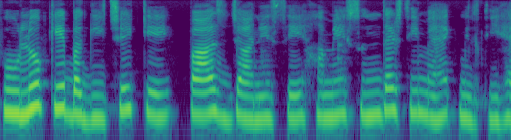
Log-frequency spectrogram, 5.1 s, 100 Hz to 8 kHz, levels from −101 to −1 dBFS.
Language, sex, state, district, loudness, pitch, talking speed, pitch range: Hindi, female, Uttarakhand, Uttarkashi, -29 LUFS, 220 Hz, 150 wpm, 200-235 Hz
